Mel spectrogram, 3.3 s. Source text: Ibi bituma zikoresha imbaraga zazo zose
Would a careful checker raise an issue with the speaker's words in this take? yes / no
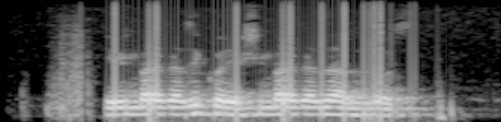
yes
